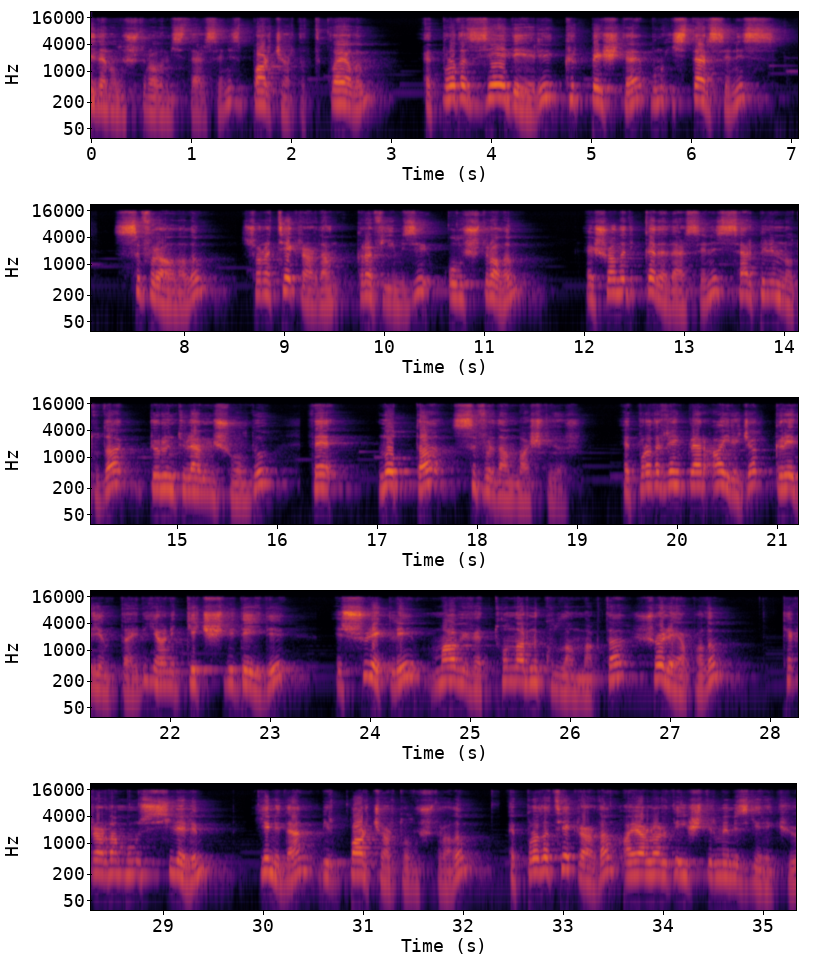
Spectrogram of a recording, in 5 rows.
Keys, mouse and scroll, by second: 0.6-10.9 drag, 27.0-28.9 right drag, 30.0-35.3 drag.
